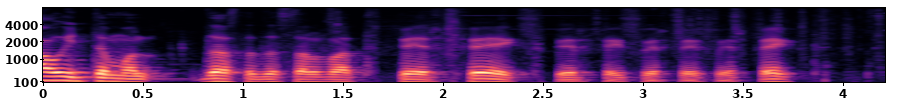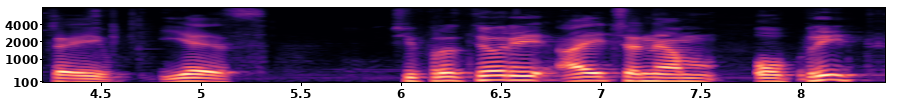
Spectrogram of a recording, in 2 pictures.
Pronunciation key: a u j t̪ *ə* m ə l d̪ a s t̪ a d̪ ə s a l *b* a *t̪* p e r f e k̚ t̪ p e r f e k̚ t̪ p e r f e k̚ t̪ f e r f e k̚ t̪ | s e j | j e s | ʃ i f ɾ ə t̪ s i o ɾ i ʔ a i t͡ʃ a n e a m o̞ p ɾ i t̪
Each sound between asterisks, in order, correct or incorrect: correct, incorrect: v, correct

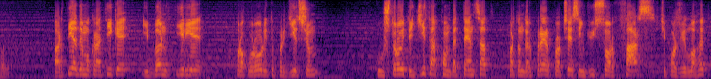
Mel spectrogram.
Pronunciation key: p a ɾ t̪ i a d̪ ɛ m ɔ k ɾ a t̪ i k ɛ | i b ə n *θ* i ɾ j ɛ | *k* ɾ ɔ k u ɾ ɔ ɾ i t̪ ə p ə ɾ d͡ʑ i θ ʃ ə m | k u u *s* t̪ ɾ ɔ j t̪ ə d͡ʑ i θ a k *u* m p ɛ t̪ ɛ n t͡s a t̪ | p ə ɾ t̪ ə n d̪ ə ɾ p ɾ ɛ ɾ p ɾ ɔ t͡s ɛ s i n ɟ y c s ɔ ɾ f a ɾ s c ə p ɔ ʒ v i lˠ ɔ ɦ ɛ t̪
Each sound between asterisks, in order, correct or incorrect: correct, incorrect: p, incorrect: ʃ, incorrect: ɔ

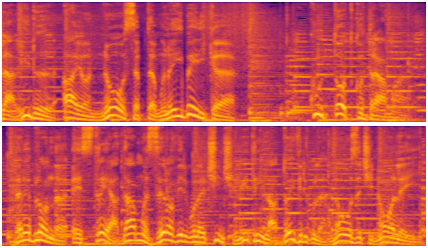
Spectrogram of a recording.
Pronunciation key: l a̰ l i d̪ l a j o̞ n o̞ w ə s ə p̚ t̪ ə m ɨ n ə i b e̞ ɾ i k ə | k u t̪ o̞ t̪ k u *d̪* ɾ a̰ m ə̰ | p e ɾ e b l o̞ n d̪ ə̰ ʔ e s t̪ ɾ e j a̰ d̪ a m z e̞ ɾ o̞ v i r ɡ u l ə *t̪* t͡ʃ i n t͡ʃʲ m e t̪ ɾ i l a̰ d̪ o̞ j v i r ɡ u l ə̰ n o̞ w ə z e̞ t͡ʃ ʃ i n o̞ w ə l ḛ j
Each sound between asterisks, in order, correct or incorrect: correct, incorrect: none

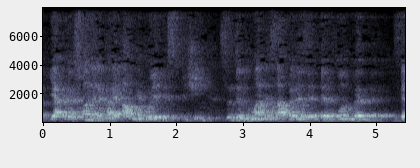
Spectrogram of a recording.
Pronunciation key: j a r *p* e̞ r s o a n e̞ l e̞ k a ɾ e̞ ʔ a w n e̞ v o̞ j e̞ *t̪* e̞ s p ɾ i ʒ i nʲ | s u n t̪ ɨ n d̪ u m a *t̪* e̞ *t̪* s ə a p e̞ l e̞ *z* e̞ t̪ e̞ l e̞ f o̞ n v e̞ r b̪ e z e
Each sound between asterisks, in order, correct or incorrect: correct, incorrect: d̪, correct, incorrect: none, correct

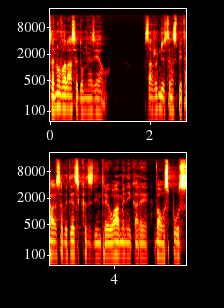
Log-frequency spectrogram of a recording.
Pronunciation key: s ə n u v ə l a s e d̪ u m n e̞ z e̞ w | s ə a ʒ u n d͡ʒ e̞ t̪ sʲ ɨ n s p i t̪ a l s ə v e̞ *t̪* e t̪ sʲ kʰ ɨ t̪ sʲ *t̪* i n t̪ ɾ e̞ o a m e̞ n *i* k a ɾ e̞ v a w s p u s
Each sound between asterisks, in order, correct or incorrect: incorrect: d̪, incorrect: d̪, correct

